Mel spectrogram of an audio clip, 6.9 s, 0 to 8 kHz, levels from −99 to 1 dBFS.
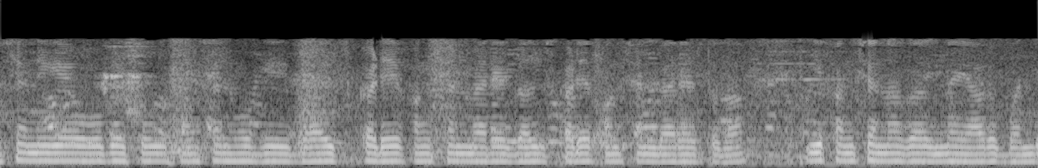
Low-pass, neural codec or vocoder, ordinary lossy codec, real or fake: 7.2 kHz; none; AAC, 16 kbps; real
